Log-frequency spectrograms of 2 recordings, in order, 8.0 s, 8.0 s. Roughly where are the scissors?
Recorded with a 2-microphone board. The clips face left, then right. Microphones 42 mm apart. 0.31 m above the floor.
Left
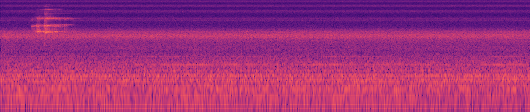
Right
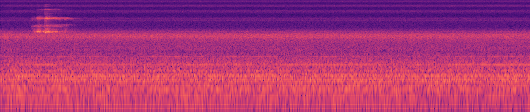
No scissors in this recording.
